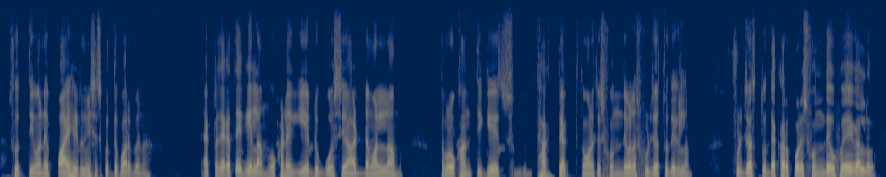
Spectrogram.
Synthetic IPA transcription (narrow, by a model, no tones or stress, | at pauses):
ʃot̪ːimanepa̰eɦeʈt̪umiʃeʃkoɾt̪epaɾbena | ɛ̰k̚ʈad͡ʑaeɡat̪ʰeeɡelamokʰaneɡieek̚ʈuboʃea̰ɖːamalla̰m | t̪aɾpɔɾeokʰant̪ʰeket̪ʰak̚t̪eɛk̚t̪ʰe̥keɔ̰maɾt͡ɕaʃond̪ebɛlaʃuɾd͡ʑast̪od̪ekʰlam | ʃuɾd͡ʑast̪od̪ɛkʰaɾpɔɾeʃond̪eoɦojeɡɛlo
